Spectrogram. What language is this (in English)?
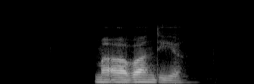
Kurdish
